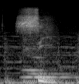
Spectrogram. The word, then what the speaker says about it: see: See. S-E-E. Verbo. See. Muy sencillo, como sí, sí, sí. See. Se pronuncia igual que mar. See. Escrito sea.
